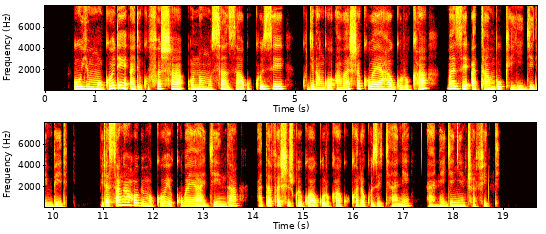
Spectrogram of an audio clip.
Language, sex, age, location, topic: Kinyarwanda, female, 18-24, Kigali, health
